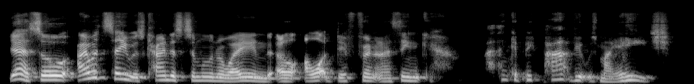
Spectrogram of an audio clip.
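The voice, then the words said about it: Northern English accent. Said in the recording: “You've got a northern accent”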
